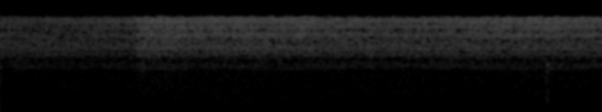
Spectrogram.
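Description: Steady high-pitched hiss of forest background noise, getting louder about a second and a half in, with no bird calls.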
